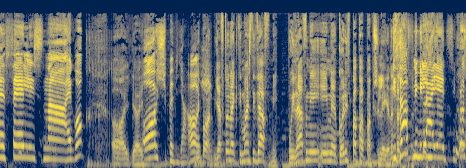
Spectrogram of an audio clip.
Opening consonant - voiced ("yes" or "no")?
no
